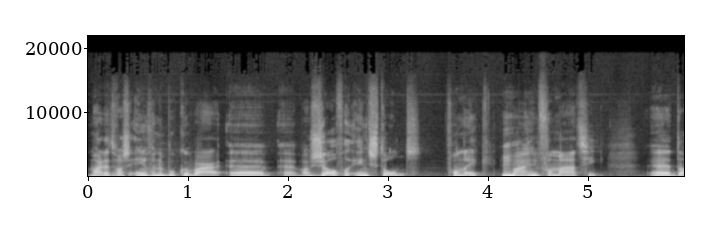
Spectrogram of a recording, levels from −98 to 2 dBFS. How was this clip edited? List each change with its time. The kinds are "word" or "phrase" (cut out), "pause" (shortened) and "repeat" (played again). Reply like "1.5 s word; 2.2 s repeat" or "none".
none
